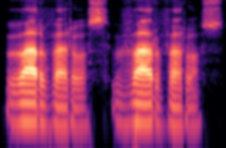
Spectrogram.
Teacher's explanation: So you have bilabial fa as well as va. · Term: bilabial fricative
